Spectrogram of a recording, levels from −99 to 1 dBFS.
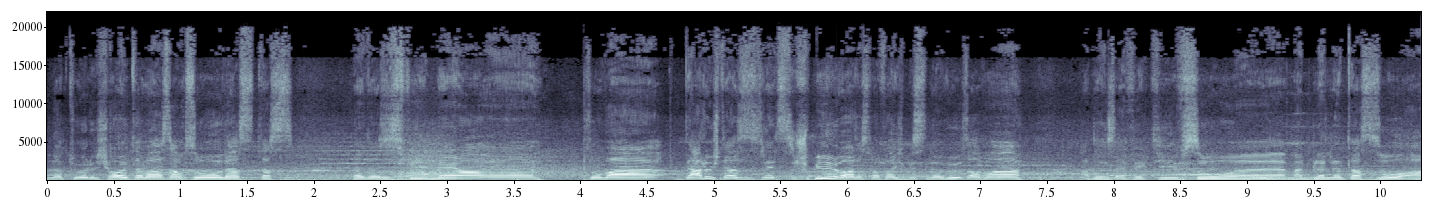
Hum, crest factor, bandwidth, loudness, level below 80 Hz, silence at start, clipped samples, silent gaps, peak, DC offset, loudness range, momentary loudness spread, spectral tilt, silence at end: none; 14 dB; over 20 kHz; -14 LUFS; -40 dBFS; 0 s; under 0.1%; none; 0 dBFS; under 0.1%; 2 LU; 10 LU; -6 dB/octave; 0 s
